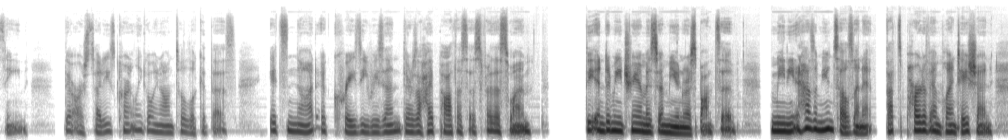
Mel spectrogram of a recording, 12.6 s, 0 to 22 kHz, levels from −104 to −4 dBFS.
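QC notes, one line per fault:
0.80–2.57 s and 3.56–6.72 s, automatic gain rising: the speech and the background noise swell together, first by about 6 dB up to "at this", then after "at this" by about 11 dB over roughly three seconds. The automatic gain control judged the input too quiet and raised its gain gradually. Because the gain acts on the whole signal, the noise floor climbs along with the speech.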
